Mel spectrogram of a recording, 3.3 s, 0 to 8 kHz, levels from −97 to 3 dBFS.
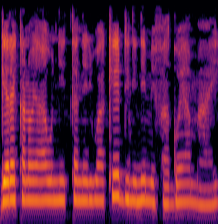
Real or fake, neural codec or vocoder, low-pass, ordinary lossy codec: real; none; 7.2 kHz; none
